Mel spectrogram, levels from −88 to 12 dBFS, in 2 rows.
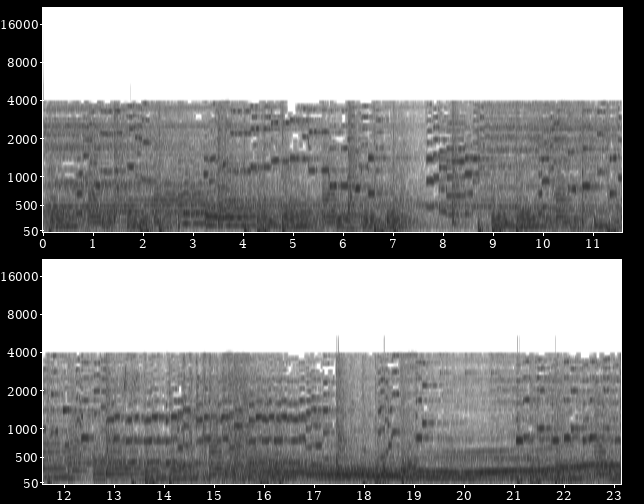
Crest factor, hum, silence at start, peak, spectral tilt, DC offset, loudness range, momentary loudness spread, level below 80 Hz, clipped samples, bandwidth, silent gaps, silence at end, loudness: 12 dB; none; 0 s; 0 dBFS; -10.5 dB/octave; under 0.1%; 3 LU; 3 LU; -22 dBFS; under 0.1%; 4.1 kHz; none; 0 s; -12 LUFS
